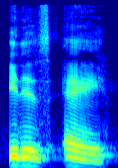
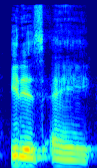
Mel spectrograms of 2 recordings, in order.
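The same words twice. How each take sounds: The two takes are said the same way.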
